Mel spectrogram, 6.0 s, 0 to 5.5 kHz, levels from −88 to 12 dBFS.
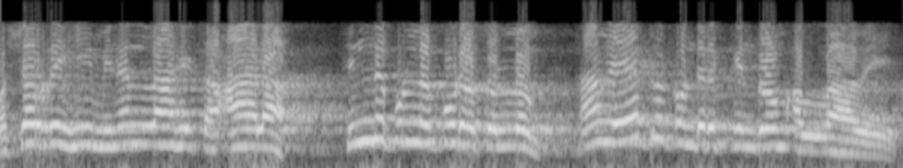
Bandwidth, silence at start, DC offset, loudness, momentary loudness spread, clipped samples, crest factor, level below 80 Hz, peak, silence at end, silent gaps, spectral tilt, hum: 5.4 kHz; 0 s; 0.5%; -7 LUFS; 4 LU; 1%; 6 dB; -40 dBFS; 0 dBFS; 0 s; none; -8 dB/octave; none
